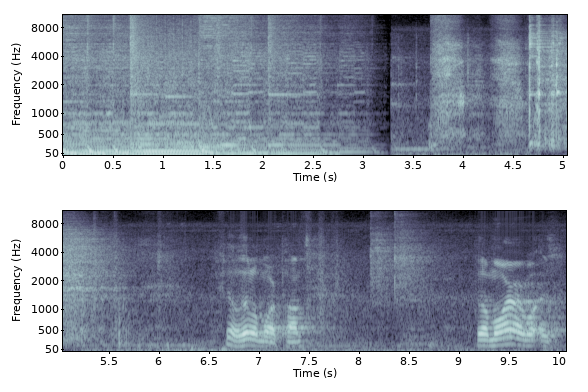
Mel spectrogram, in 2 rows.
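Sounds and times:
heavy music: 0.0 - 3.3.

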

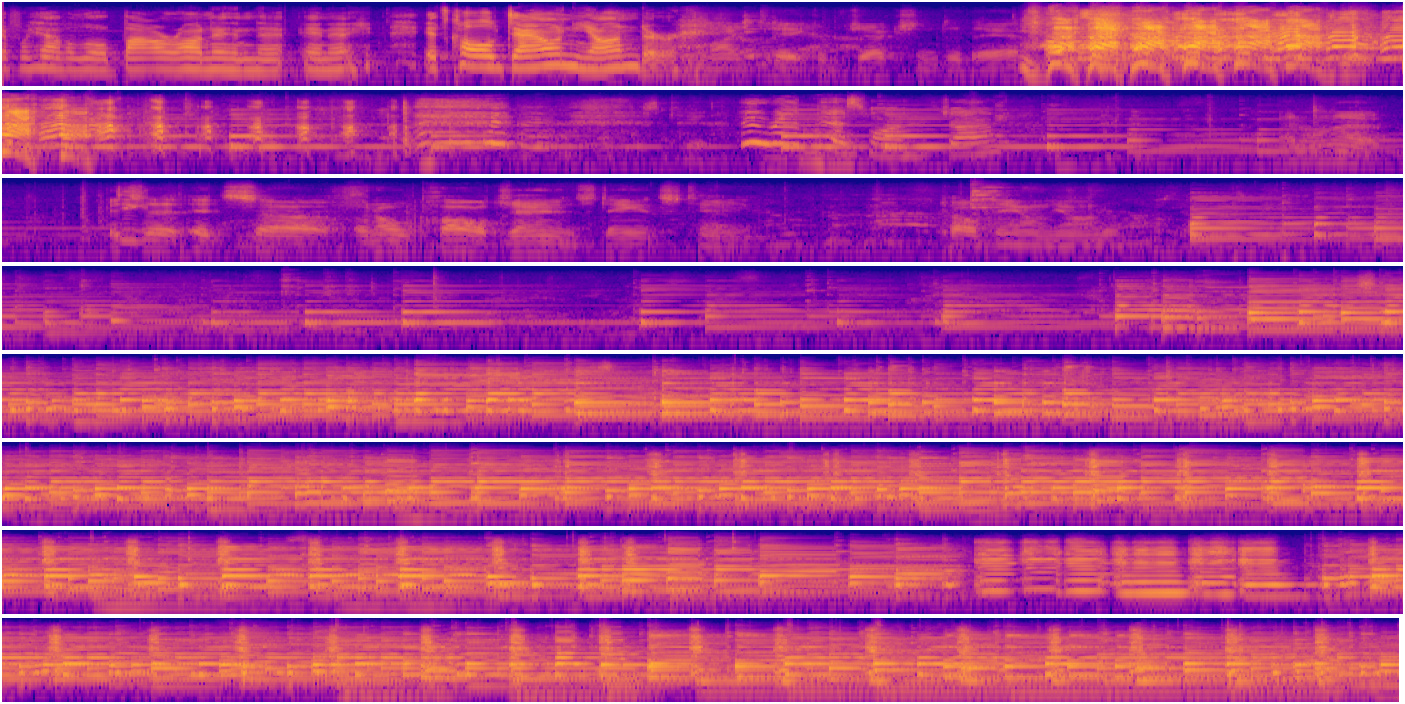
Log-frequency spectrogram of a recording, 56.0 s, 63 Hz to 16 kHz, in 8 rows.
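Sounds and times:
banjo: 0.0 - 3.9, 5.0 - 9.6, 10.7 - 13.9, 19.9 - 56.0
acoustic guitar: 5.4 - 14.8, 20.0 - 56.0
fiddle: 19.9 - 56.0.

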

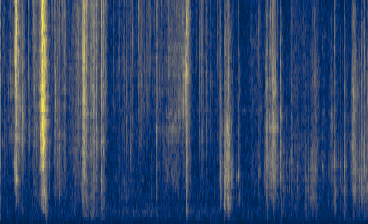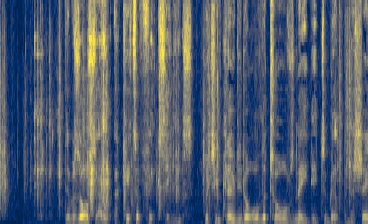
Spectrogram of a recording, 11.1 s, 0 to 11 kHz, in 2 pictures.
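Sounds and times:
small parts clicking and tapping: 3.3 - 9.0.

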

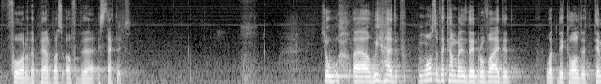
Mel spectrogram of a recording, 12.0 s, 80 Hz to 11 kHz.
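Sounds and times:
person sniffing: 4.8 - 6.1.

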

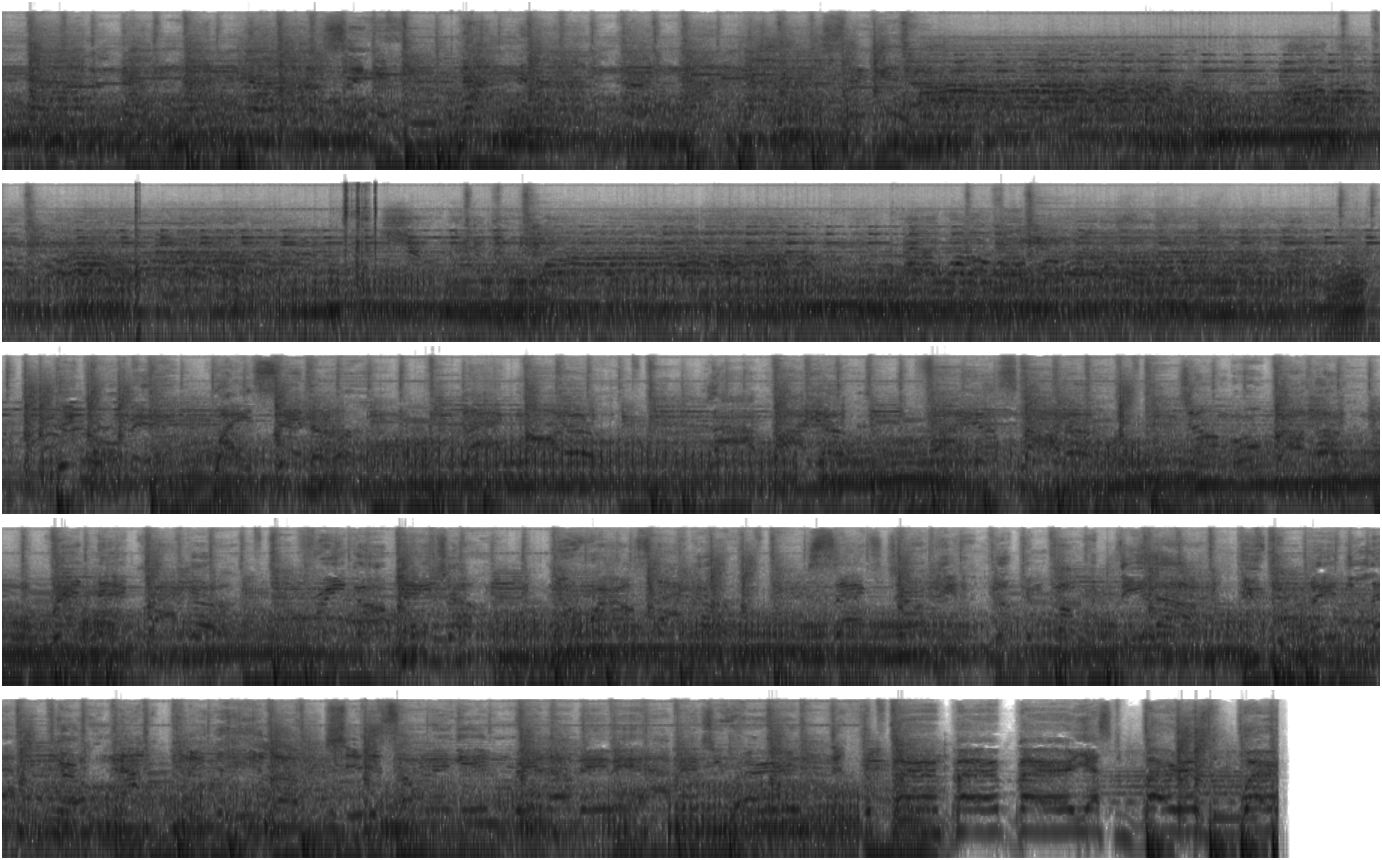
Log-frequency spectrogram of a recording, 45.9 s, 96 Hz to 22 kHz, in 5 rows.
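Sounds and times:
motorcycle engine revving: 0.0 - 43.0
music with singing: 0.0 - 45.3.

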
